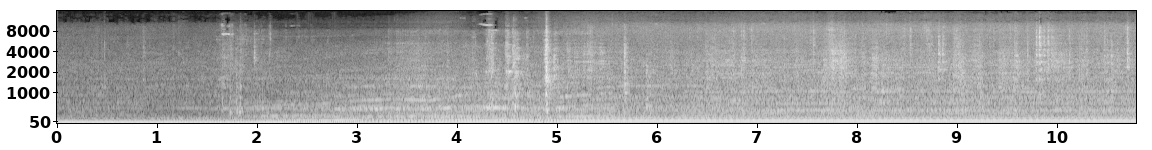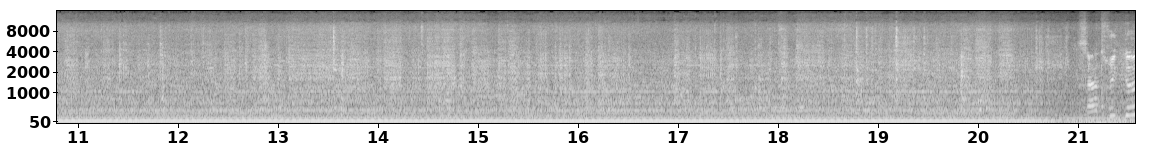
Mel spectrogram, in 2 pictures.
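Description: A farm vehicle engine strains with a loud, steady, heavy drone as its wheels slip in mud hardened like concrete, and the rumble holds throughout.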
